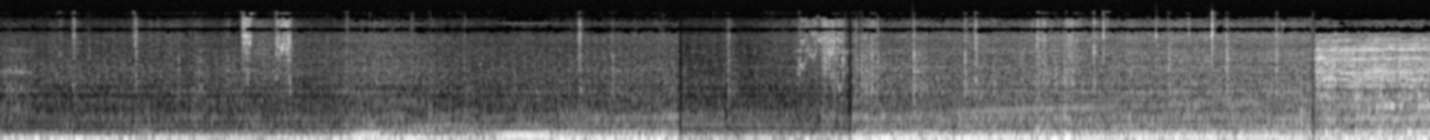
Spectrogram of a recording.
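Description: Car engine and road rumble heard from inside the cabin while driving, the engine note rising as the car accelerates about four seconds in. Music comes in near the end.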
